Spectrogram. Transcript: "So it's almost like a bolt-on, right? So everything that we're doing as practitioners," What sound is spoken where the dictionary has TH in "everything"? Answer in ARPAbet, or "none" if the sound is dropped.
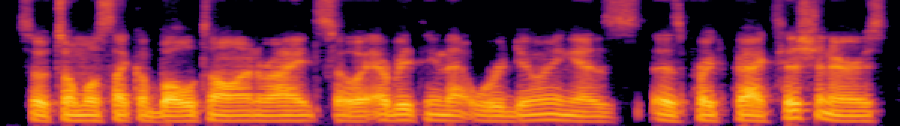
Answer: TH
